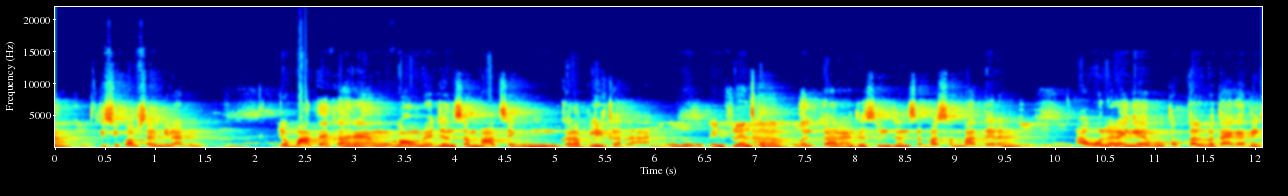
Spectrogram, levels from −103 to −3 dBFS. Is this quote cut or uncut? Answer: uncut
